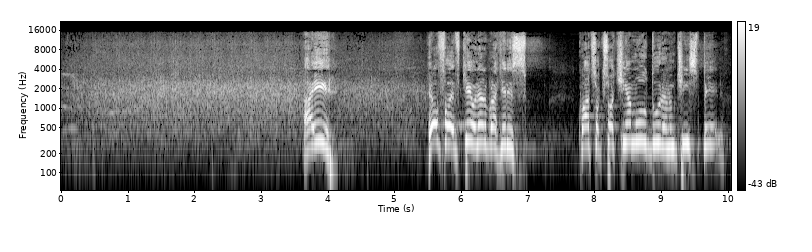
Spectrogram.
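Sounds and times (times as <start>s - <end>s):
audience applause: 0.0s - 5.8s
speech: 3.6s - 4.2s, 5.5s - 7.1s, 7.8s - 10.0s.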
